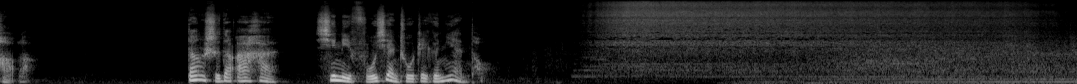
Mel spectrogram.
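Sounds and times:
speech: 0.0s - 0.4s, 1.9s - 4.9s
chili peppers sizzling in a hot wok: 5.8s - 10.7s.

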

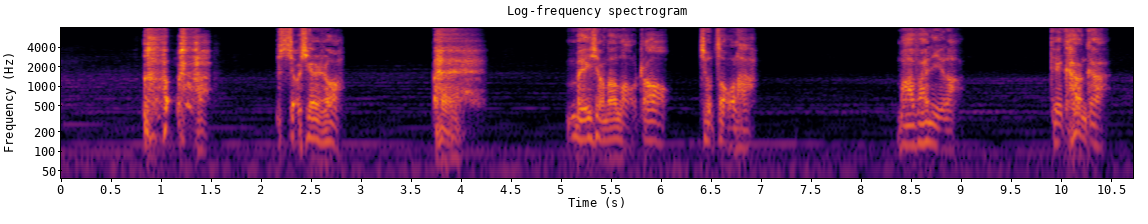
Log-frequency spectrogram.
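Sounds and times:
person coughing: 0.8s - 1.6s, 3.8s - 4.3s
speech: 2.2s - 2.9s, 3.8s - 4.1s, 5.1s - 7.0s, 8.4s - 9.1s, 9.9s - 10.5s.

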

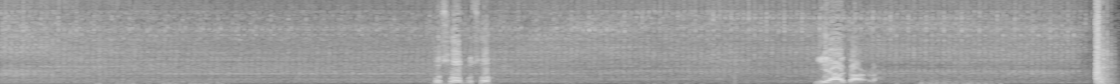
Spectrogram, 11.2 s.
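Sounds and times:
car engine idling: 0.0s - 11.1s
speech: 4.3s - 5.1s, 8.2s - 8.9s.

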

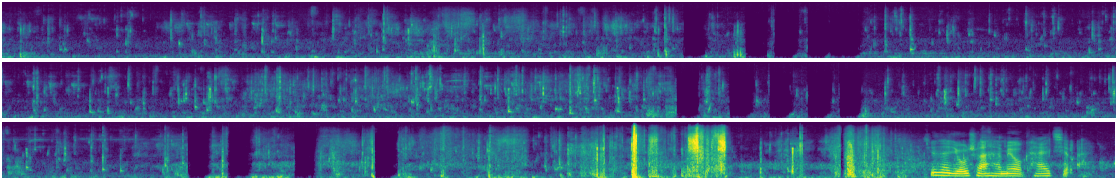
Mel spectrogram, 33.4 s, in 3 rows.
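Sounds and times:
Kunming Lake water lapping: 0.0s - 7.4s, 8.6s - 33.4s
speech: 31.6s - 33.0s.

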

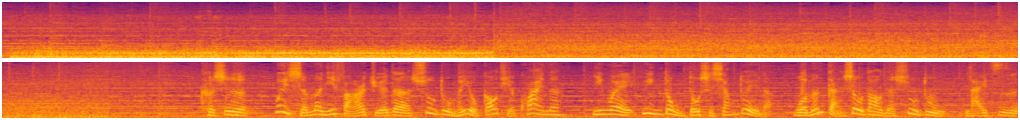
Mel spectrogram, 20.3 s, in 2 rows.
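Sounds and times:
Boeing 737 cockpit in flight: 0.0s - 13.2s
speech: 12.2s - 20.3s.

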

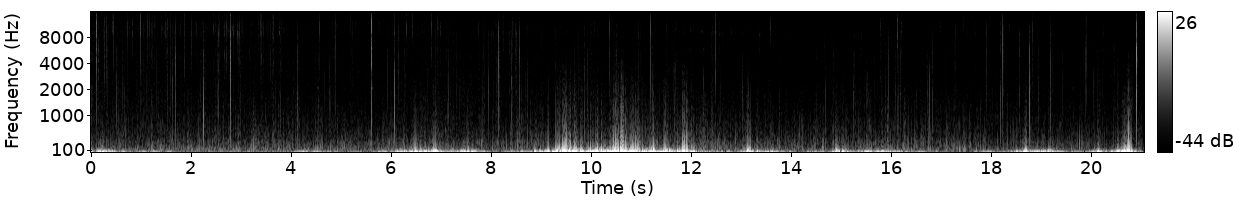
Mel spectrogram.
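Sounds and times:
low steady rumble: 0.0s - 0.7s, 5.8s - 16.7s, 17.8s - 21.0s
calm campfire at night crackling: 0.0s - 21.0s.

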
